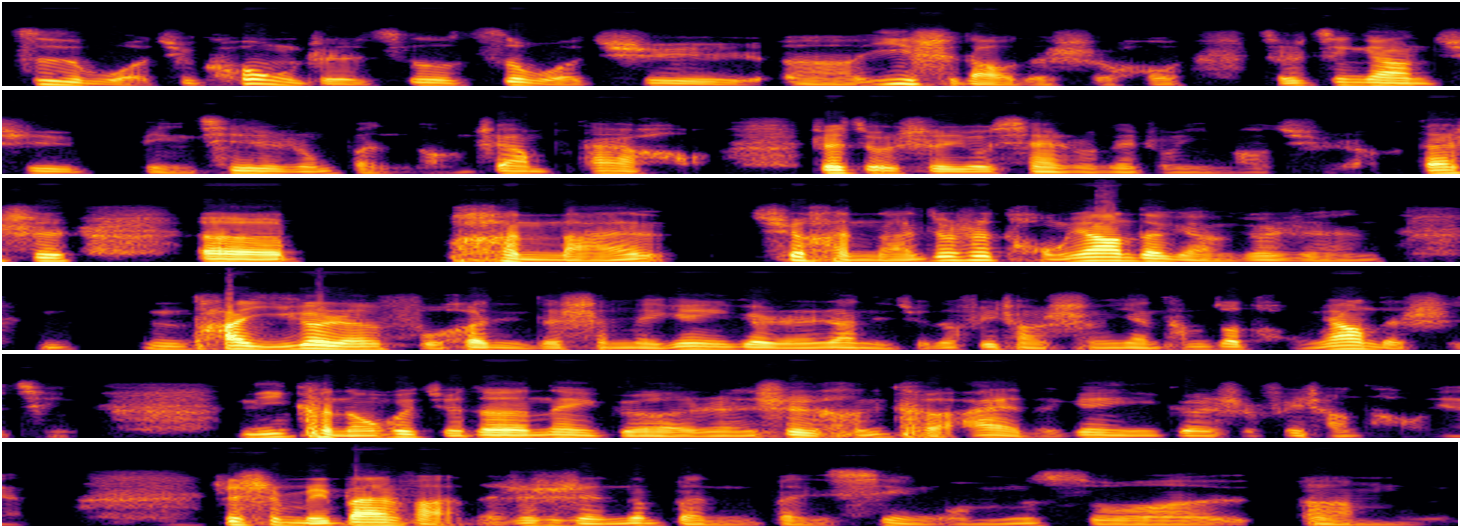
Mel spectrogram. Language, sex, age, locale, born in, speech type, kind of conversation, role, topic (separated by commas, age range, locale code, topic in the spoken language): Chinese, male, 35-39, zh-CN, China, conversation, podcast, guest, 是什么触发了你审美的改变？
